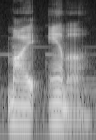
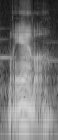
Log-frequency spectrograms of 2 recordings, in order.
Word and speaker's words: Miami: So, oh, like Miami, Oklahoma is pronounced Miami. Miami.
